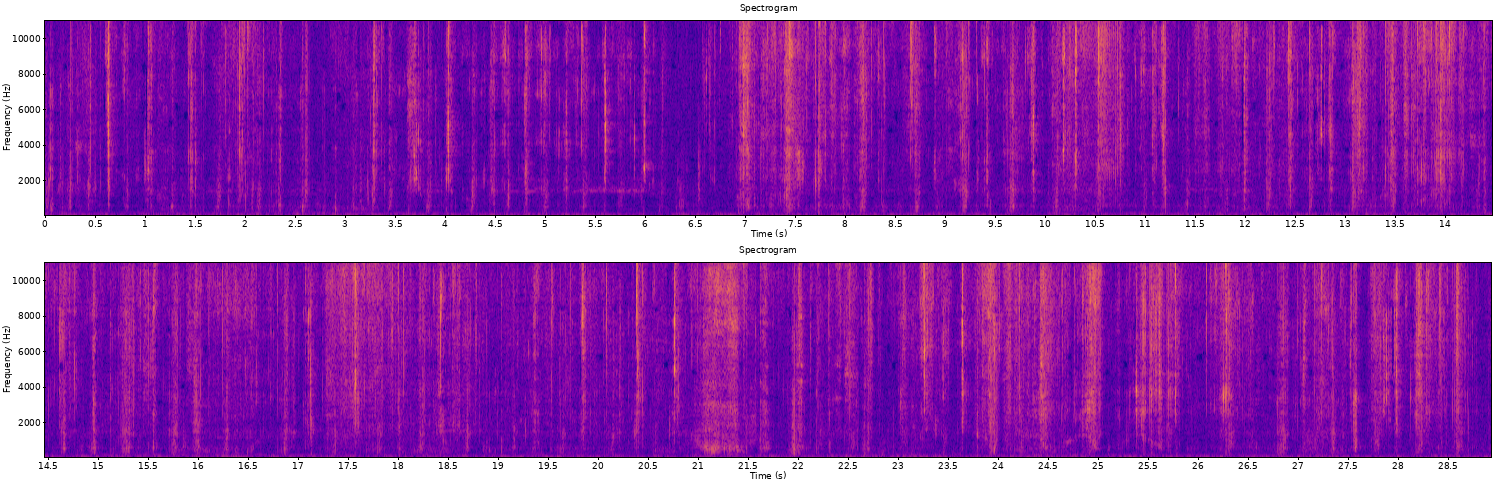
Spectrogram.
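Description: Biting and chewing pan-fried pork intestine, a continuous run of crunchy, wet clicks and crackles.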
